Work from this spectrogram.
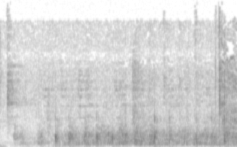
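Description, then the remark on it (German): A crowd of audience members in a hall knocks on hard surfaces, a dense, irregular patter of many overlapping raps, steady and moderately loud without any talking. “Wer ist denn gerade in einem Thema in seinem Leben unterwegs, wo er sagt, Herr, ich verstehe dich nicht richtig, ich höre dich nicht richtig, ich weiß nicht, was ich tun soll, was dein Wille ist.”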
